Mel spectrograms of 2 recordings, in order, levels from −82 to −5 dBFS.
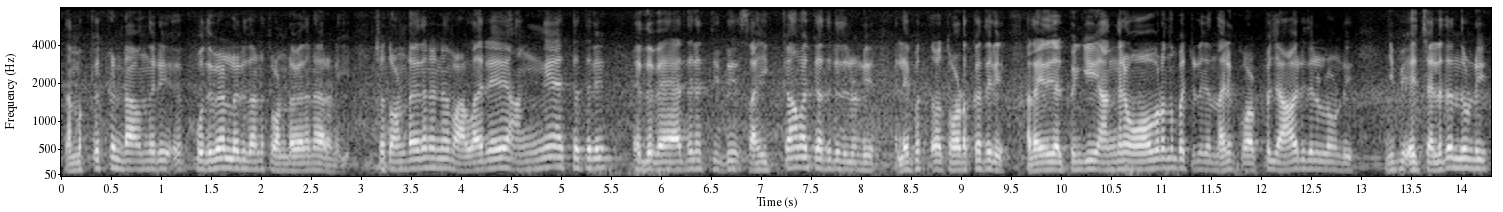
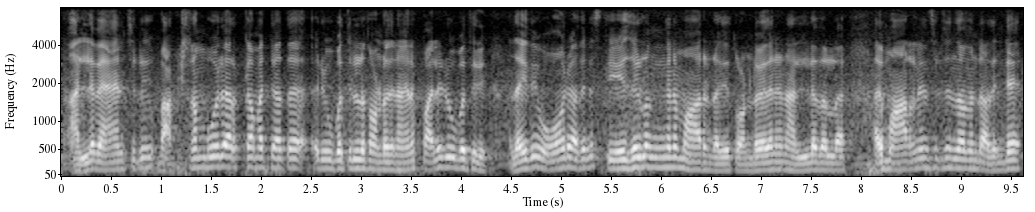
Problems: none marked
